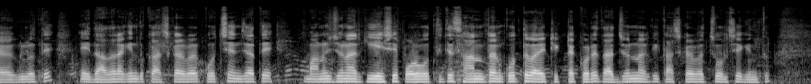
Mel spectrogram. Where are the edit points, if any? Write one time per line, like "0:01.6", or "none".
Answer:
none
